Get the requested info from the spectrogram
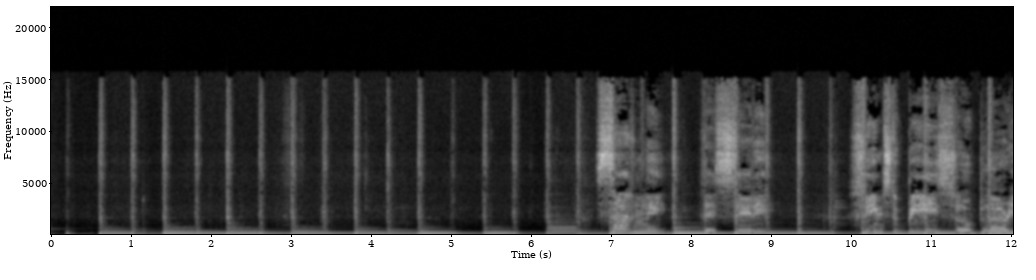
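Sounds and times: acoustic guitar strumming: 0.0s - 12.0s.

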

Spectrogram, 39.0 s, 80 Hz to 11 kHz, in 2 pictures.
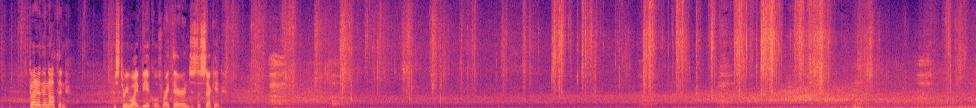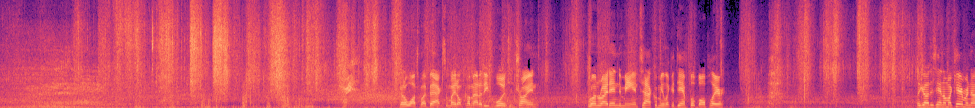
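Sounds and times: footsteps crunching dry leaves: 0.0s - 39.0s
low rumble: 13.1s - 27.6s, 34.1s - 37.9s.

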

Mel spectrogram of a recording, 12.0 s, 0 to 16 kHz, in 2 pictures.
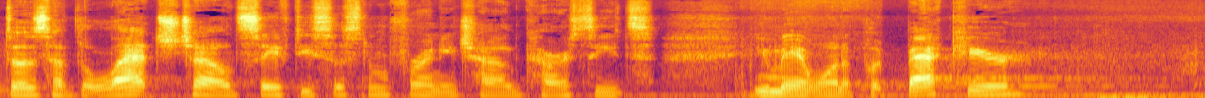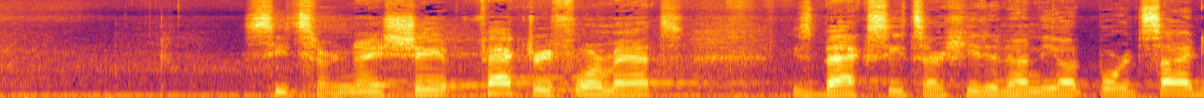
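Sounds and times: low hum: 4.1s - 12.0s
brief low rumble: 5.2s - 10.0s.

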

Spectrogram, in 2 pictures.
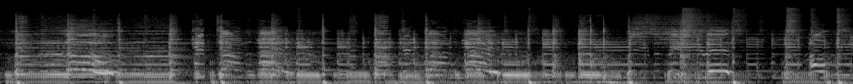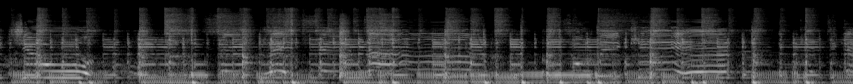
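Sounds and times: drum beat: 0.0s - 16.9s
bass guitar: 0.0s - 17.0s
electric guitar: 0.0s - 17.0s.

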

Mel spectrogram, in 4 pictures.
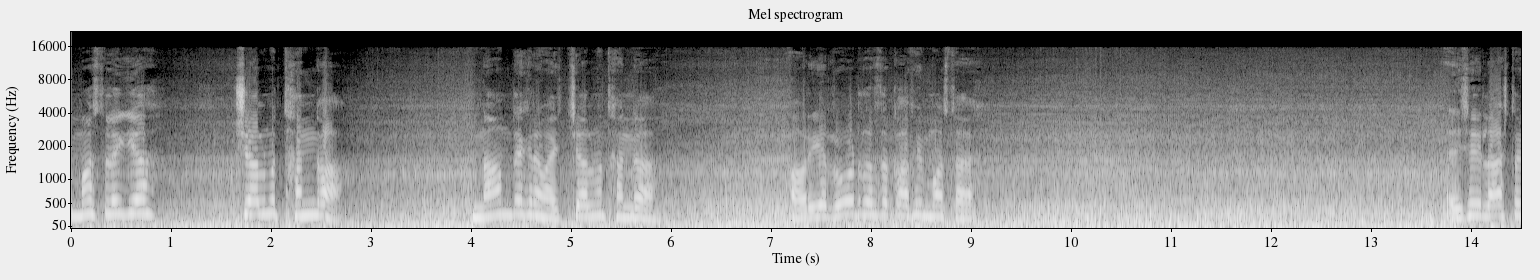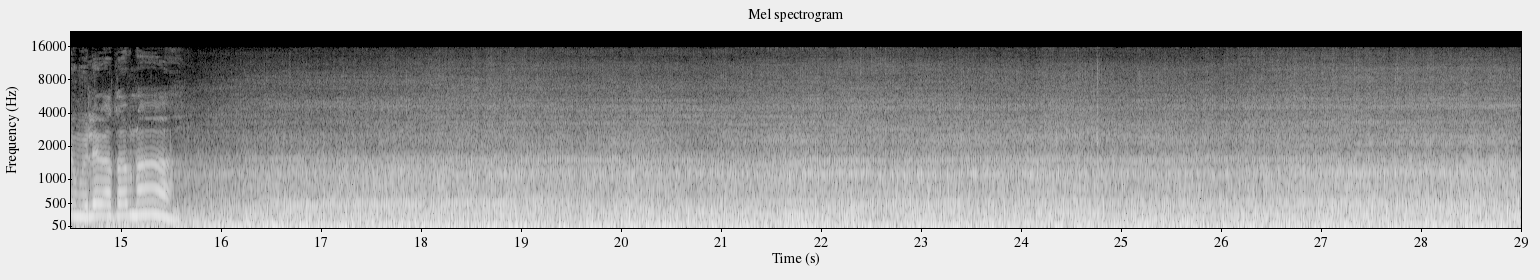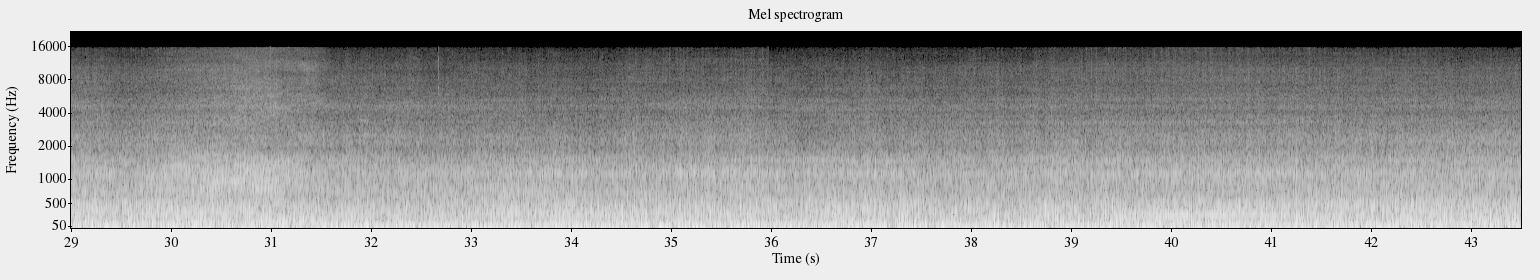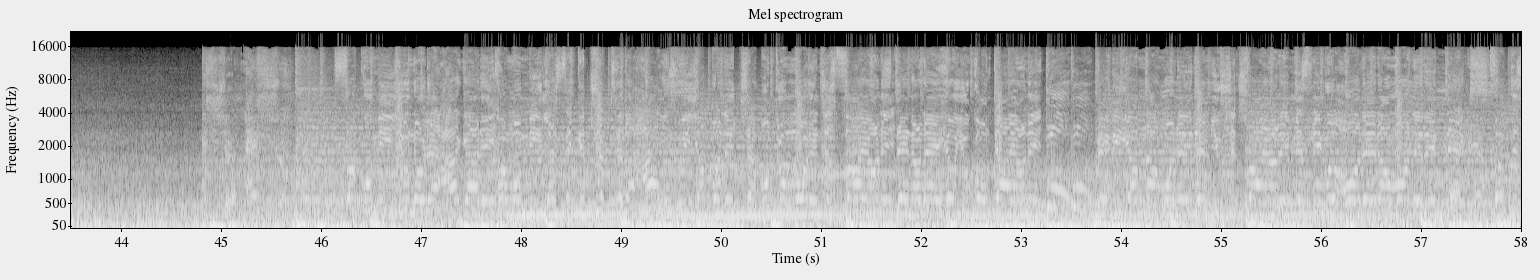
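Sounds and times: wind rushing on microphone: 0.0s - 45.8s
motorcycle engine cruising: 15.7s - 58.0s
motorcycle passing: 16.3s - 33.6s, 44.9s - 58.0s.

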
